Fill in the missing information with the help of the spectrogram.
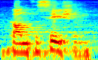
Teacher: Main accent falls on the third syllable, but the first syllable also takes a slight emphasis, gets a slight emphasis. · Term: secondary accent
